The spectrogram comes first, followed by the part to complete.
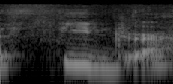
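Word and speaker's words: Fidra: going to make the fedra Hat I think that's how you say it it's f i d r a it's by gin goodin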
